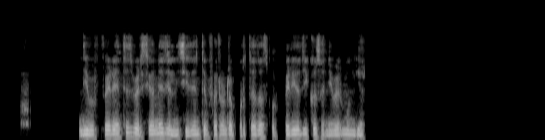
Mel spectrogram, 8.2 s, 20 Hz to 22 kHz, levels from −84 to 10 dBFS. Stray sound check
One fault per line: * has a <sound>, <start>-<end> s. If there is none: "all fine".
all fine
